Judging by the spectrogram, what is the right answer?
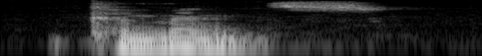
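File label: "commence", British English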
